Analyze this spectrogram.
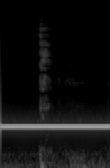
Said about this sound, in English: I put the bleeps in there.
